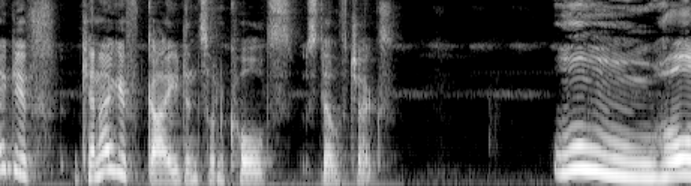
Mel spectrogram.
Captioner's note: none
